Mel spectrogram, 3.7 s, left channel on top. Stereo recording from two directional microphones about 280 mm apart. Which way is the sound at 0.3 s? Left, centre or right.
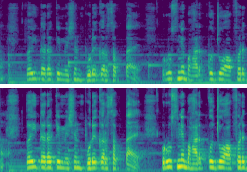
Right.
